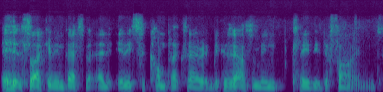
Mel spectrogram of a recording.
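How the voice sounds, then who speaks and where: With a British accent, a man speaks in a dark, mellow tone, and the sound is dry and close with no echo. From UK. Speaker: livestream guest. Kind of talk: casual chat. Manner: fast.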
